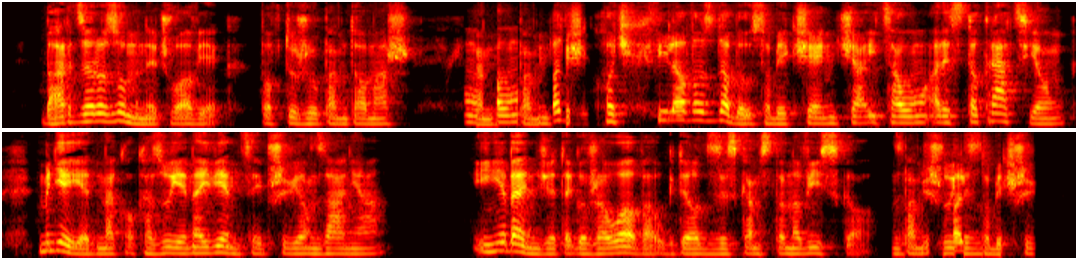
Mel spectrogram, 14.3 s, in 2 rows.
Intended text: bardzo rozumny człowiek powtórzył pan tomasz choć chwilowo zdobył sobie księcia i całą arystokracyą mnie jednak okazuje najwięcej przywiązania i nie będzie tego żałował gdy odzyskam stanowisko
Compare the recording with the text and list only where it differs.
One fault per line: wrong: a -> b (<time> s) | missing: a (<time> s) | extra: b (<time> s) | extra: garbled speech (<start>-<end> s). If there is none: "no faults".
extra: garbled speech (3.1-3.9 s)
extra: garbled speech (13.1-14.1 s)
